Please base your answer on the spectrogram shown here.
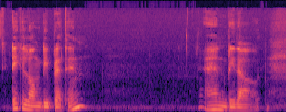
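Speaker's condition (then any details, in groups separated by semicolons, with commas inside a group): No condition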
